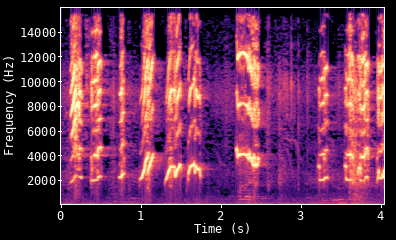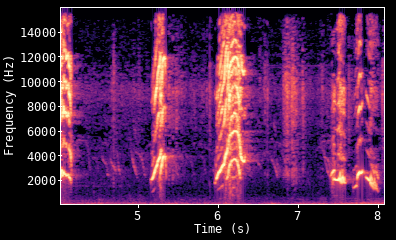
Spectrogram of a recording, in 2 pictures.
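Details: Oriental magpie-robin (kacer) song for coaxing another bird into singing: quick series of sharp whistled notes and rising sweeps in clusters, with a low steady hum underneath.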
